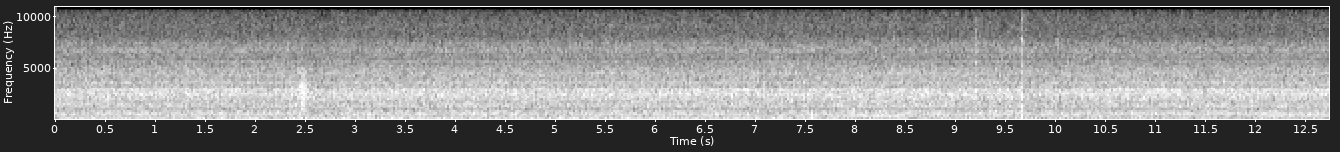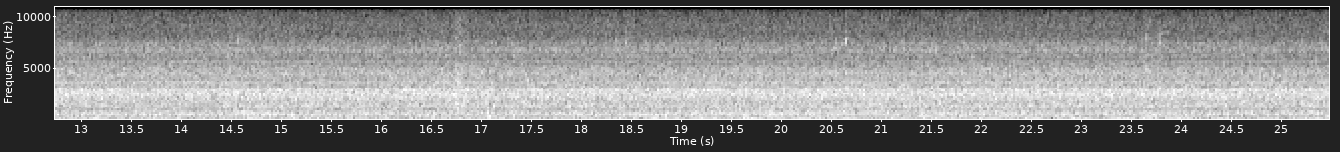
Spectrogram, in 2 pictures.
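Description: Airbus A320neo jet engine in Microsoft Flight Simulator 2024, a steady broadband roar and hiss that holds constant throughout with no talk over it.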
